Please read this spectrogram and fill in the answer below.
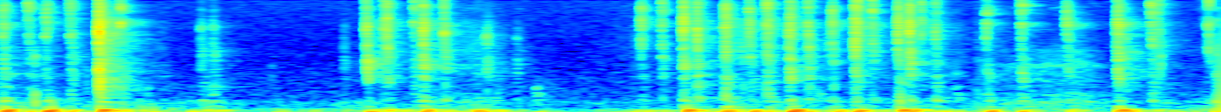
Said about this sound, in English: If I just type a lot of numbers here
